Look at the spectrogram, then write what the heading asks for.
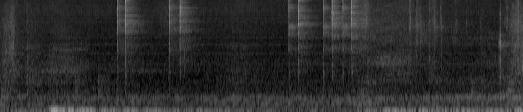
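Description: Typing on a sticking computer keyboard, irregular clusters of sharp key clicks and clacks over a steady low hum, close and fairly loud, with no talk.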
